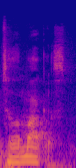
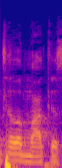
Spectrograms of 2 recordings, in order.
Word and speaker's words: Telemachus: problem is that he's got a son i pronounced his name to lamarcus his son telemachus is there with him so hey if i'm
